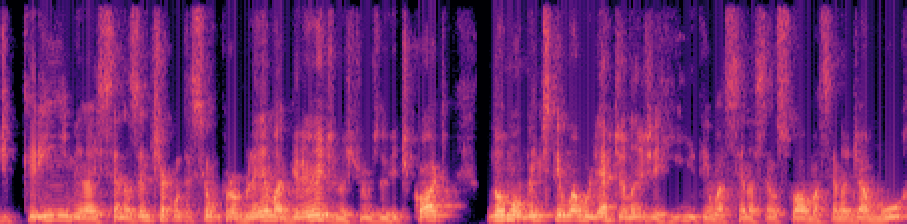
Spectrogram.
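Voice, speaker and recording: A man talks in an animated tone. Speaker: film director and storyteller.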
